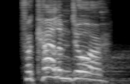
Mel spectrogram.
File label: female demon hunter warcry, en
